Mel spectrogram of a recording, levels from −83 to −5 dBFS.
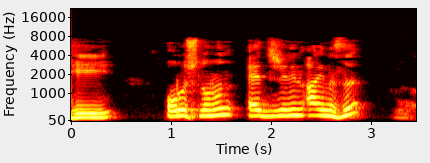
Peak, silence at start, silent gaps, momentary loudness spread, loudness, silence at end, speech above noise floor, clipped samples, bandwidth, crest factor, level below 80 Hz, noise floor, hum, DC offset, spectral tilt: -4 dBFS; 0 s; none; 6 LU; -17 LUFS; 0.15 s; 28 dB; under 0.1%; 8 kHz; 14 dB; -74 dBFS; -44 dBFS; none; under 0.1%; -6 dB/octave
